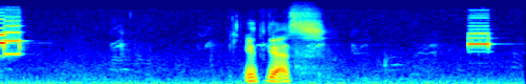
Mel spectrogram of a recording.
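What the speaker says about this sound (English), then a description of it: "it is an alarm for motorbikes and bikes" Short electronic beeps from a bike anti-theft alarm sound at the start and again near the end, with a brief spoken phrase between them, close to the microphone.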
